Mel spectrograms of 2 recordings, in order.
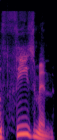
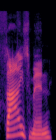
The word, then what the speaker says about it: Theismann: name was actually joe thiesman and they started pronouncing it theismann because it rhymed with heisman oh yeah he did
